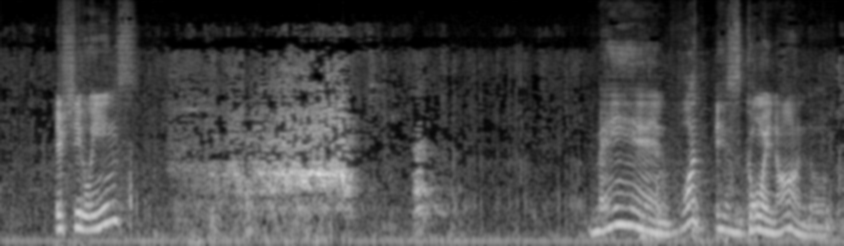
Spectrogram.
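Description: A young man exclaims loudly and with animation into a close microphone.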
